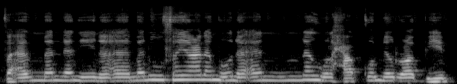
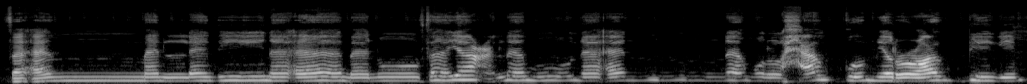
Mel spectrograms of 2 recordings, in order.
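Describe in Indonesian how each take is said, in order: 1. Ayat ini dibaca dengan tempo cepat. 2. Ayat ini dibaca dengan tempo sedang. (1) "orang yang baca laju macam ni" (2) "Itu bacaan secara tertil murattal, laju sederhana"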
